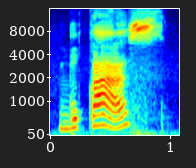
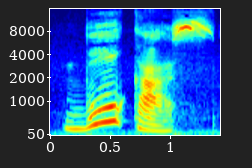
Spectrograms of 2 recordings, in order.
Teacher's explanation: If you say bas the emphasis is on the second syllable that means open. If you say buas emphasis is on the first syllable that means tomorrow.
